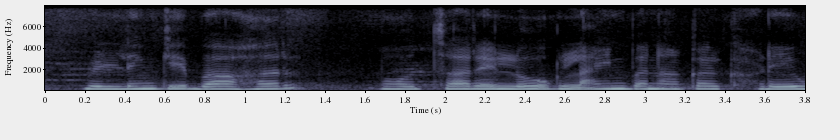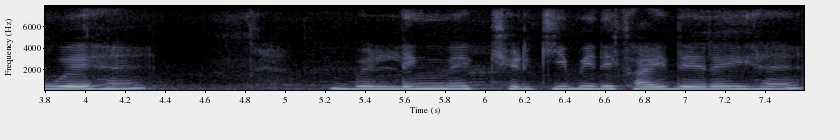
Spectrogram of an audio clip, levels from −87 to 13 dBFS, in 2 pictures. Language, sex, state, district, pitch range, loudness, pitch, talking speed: Hindi, female, Bihar, Jahanabad, 230-245 Hz, -31 LUFS, 240 Hz, 160 wpm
